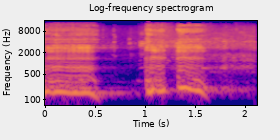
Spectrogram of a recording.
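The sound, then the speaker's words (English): A voice imitates hiccups while choking on bread: a long strained, gulping vocal sound followed by two sharp, abrupt hiccup-like bursts, loud, with no other speech. “The hiccups start rising up.”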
